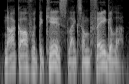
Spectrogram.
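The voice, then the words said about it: Raspy thick Middle European accent. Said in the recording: “she rasped, with her thick Middle European accent”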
